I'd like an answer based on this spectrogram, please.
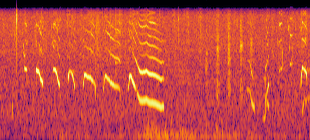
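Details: Six-week-old Bichon Poodle puppies, a bichon and poodle mix litter, playing outside; high thin whimpers slide downward in quick short bursts, one longer drawn-out whine near the middle, then scattered yips with faint low rustling.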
